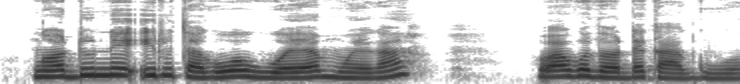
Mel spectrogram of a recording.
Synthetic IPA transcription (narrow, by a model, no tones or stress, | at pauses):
ŋɔduneʔiɾutaɣoɔɣwɔjamwɛɣa | waɣoðɔːdɛkaɡuɔ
